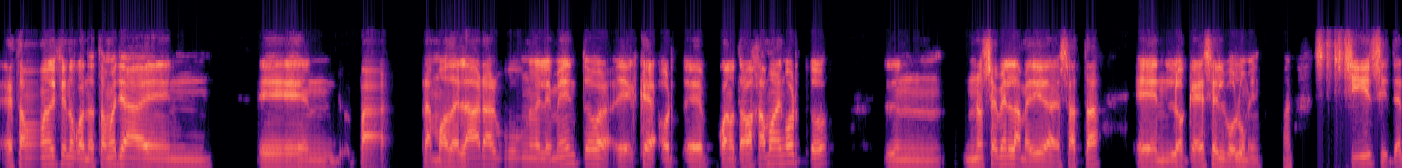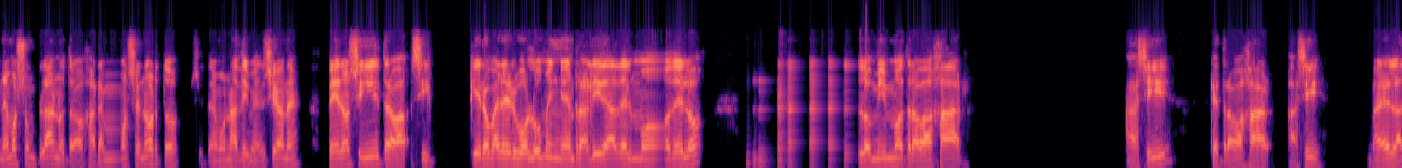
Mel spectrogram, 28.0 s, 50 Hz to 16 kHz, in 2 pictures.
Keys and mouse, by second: 23.5 middle click.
